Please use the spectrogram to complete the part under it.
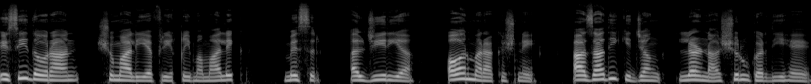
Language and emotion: Urdu, neutral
